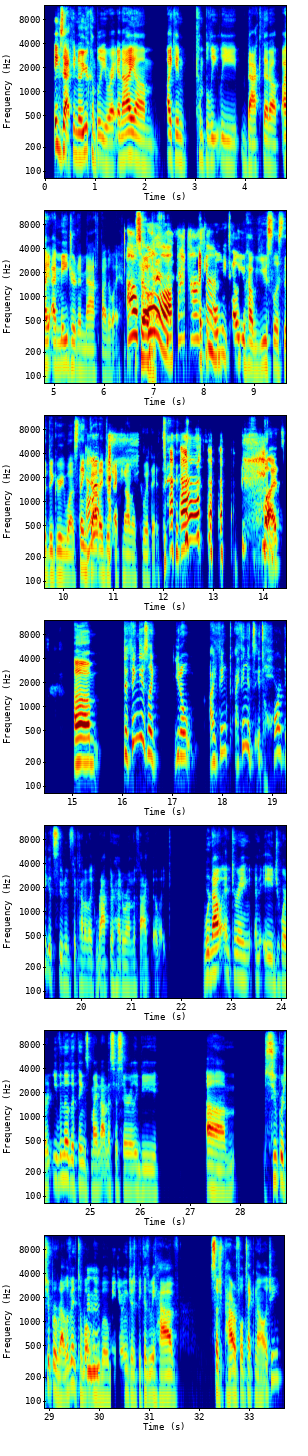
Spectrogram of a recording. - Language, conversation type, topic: English, unstructured, What’s one thing you always make time for?
- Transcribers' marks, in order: laughing while speaking: "so"; laugh; laugh; stressed: "But"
